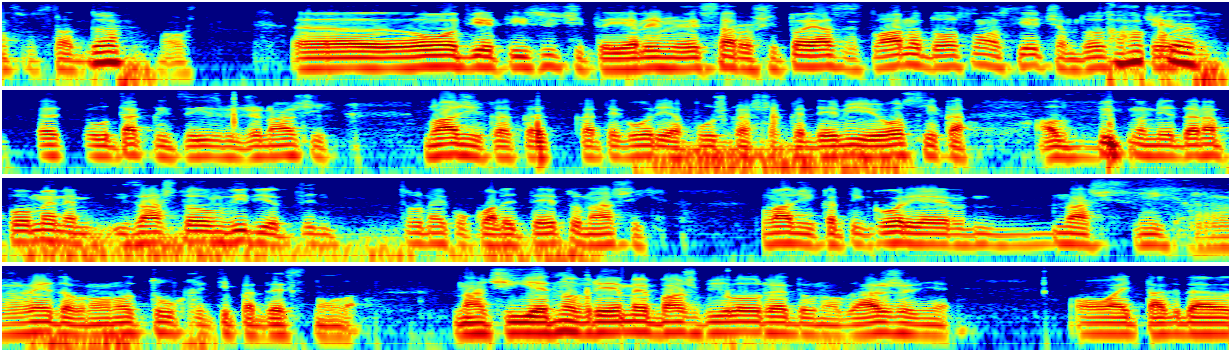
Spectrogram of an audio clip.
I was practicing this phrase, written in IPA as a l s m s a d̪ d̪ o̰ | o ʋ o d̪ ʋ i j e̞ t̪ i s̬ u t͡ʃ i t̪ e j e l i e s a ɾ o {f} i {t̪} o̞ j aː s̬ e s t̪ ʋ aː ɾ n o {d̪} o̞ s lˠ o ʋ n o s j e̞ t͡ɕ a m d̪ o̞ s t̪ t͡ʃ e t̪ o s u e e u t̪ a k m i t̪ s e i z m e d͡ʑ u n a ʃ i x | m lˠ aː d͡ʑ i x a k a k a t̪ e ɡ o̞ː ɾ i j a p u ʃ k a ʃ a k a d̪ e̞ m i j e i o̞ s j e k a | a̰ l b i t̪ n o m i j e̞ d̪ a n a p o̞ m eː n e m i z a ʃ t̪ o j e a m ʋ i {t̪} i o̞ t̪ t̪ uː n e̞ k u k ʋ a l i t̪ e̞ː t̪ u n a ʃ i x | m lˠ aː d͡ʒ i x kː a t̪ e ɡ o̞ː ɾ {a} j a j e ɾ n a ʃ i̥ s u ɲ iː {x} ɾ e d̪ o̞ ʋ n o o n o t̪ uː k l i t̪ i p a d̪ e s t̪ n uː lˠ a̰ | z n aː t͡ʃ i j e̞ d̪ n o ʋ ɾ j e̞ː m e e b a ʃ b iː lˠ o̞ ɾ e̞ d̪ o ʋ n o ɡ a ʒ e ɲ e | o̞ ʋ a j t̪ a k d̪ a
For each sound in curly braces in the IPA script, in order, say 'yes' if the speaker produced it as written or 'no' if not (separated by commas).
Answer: no, yes, yes, no, no, yes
